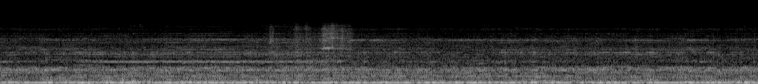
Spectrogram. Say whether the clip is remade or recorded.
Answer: remade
